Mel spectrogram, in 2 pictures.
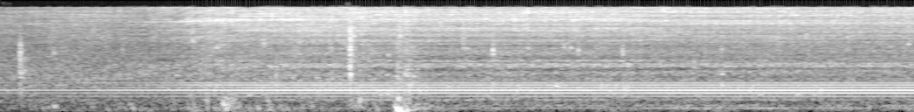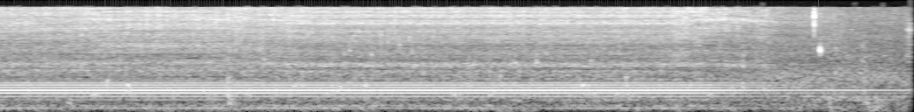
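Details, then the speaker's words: Bosch dishwasher hums but will not start: steady low electrical hum, no spin-up, wash motor stalled because its start capacitor is blown. "this noise and the kids that the wash motor is trying to run but it cannot run because we have a blown capacitor on it"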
